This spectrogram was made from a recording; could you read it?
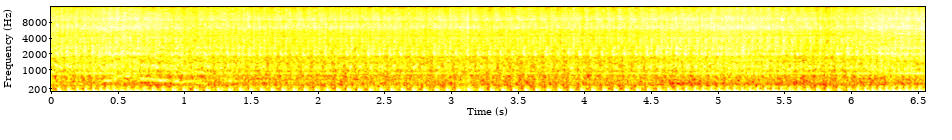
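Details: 2022 Massimo T-Boss 750 EFI UTV, heard from the back driving forward: heavy regular knocking about four per second over a rough-running engine; CV axles and U-joint tight, source unidentified.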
